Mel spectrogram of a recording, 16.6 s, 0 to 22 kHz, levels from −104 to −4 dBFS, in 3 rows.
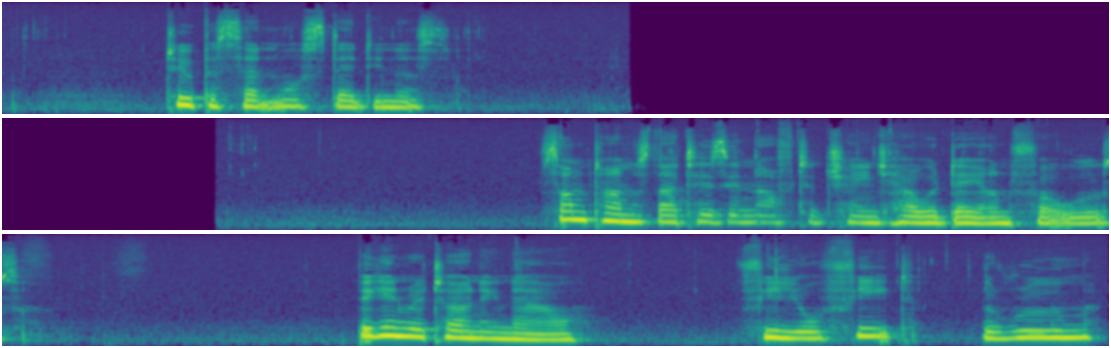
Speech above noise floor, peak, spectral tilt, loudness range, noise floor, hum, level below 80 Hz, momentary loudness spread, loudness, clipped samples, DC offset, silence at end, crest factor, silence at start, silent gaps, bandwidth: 43 dB; -2 dBFS; -5.5 dB/octave; 8 LU; -60 dBFS; none; -68 dBFS; 14 LU; -18 LUFS; under 0.1%; under 0.1%; 0.1 s; 18 dB; 0.85 s; 3.23-6.61 s; 15 kHz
